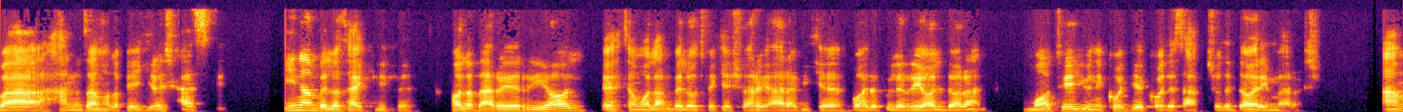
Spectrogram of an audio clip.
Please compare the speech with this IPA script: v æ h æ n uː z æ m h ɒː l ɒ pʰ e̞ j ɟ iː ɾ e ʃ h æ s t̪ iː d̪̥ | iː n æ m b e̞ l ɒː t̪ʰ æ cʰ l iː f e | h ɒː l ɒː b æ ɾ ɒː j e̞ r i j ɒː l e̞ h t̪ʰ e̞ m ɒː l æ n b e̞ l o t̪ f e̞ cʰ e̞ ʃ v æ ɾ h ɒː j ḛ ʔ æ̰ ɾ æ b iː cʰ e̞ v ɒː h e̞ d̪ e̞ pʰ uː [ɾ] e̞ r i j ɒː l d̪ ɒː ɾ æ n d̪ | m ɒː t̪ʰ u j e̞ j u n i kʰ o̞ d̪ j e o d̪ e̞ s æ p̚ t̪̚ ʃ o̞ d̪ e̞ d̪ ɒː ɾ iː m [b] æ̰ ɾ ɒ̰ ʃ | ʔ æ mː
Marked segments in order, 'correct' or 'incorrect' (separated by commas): incorrect, correct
